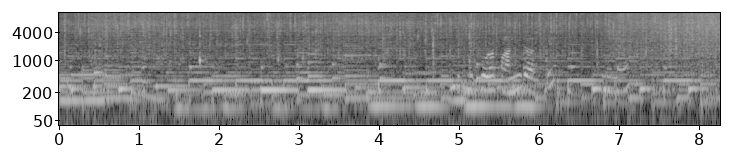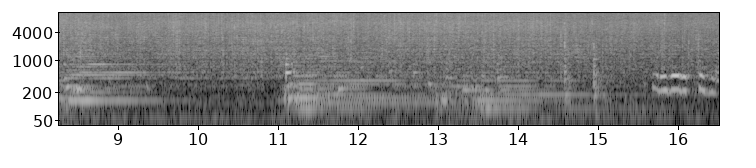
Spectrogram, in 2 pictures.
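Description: A ground green chilli, ginger and capsicum paste frying in hot ghee in a nonstick pan, stirred and scraped with a wooden spatula. The sizzle grows louder about halfway through.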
